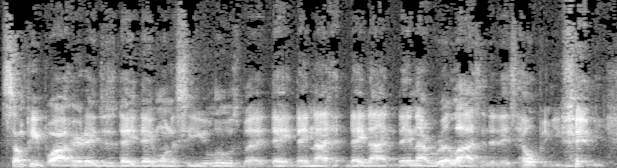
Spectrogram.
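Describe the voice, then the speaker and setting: A man's voice: sits low, fairly even intonation, fairly quick, dull audio, slight background noise. An American man in his thirties giving casual, slangy reaction commentary, often repeating his phrases. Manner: slangy, repetitive, conversational. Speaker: reaction video host. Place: small indoor room with records on the wall. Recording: roomy echo. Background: faint music.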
